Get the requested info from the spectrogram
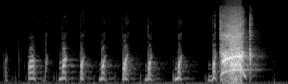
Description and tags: Angry chicken imitation
A man doing a vocal imitation of a chicken. Clucking followed by a loud, angry "ba-gok!" sound.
